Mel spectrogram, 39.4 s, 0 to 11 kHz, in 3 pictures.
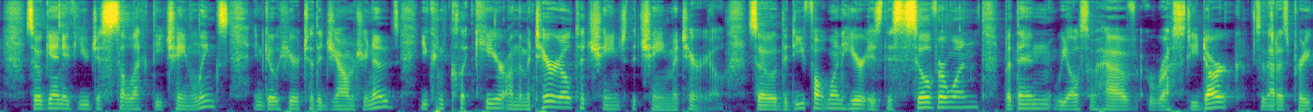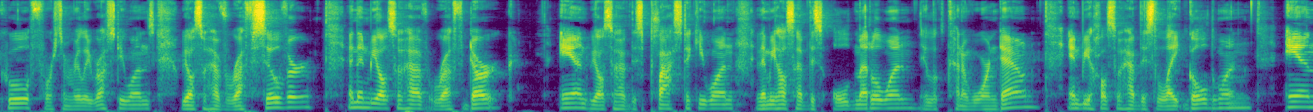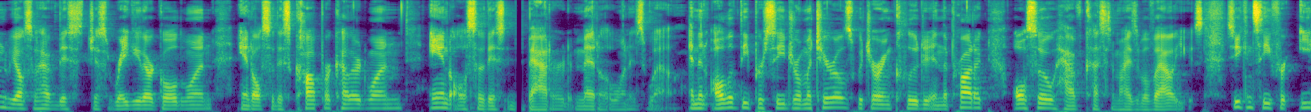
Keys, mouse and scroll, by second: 0.1 right click, 1.3-3.0 middle drag, 2.0-2.9 scroll up 1, 4.7-6.9 drag, 7.6 click, 8.7-9.3 shift+middle drag, 8.7-10.4 shift+scroll up 2, 9.3 a, 9.8 shift+middle click, 10.3 shift+click, 11.5 click, 11.8-12.6 middle drag, 12.2-13.2 scroll up 1, 13.0 middle click, 13.6 click, 14.7-15.2 drag, 15.2 middle click, 15.2 drag, 15.4 middle click, 15.6 middle click, 16.1 click, 17.2 click, 17.7-18.3 middle drag, 18.3 click, 18.4 click, 19.2-19.6 drag, 19.7 click, 20.2 middle drag, 20.6 click, 20.9-21.4 middle drag, 21.4-22.2 scroll up 1, 23.1-24.4 drag, 24.4-25.4 middle drag, 24.4 scroll down 1, 25.5 click, 26.4 drag, 26.7 middle click, 27.5-28.9 drag, 28.9 middle click, 29.6 click, 30.5-31.0 drag, 31.0-32.0 middle drag, 32.7 middle click, 35.9-36.7 drag, 36.1-36.7 scroll up 2, 37.1-37.8 middle drag, 37.8-38.4 right drag, 38.8 right click, 39.2 right click.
